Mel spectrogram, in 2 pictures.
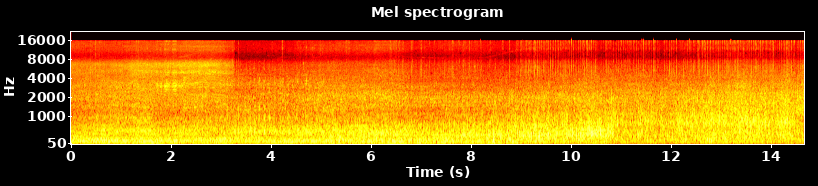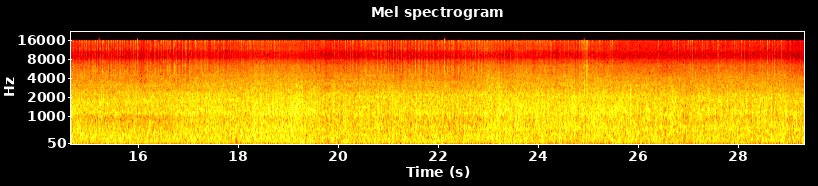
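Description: Motorcycle engine running while riding along a city road, with a steady rush of wind noise on the microphone. The noise swells briefly about nine to ten seconds in.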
